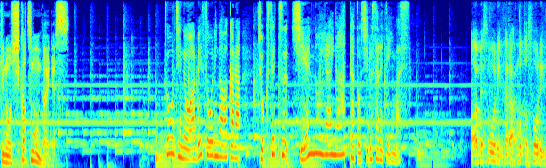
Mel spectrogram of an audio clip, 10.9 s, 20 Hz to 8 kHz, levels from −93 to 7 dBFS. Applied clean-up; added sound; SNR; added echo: none; Wind instrument, woodwind instrument; 20 dB; none.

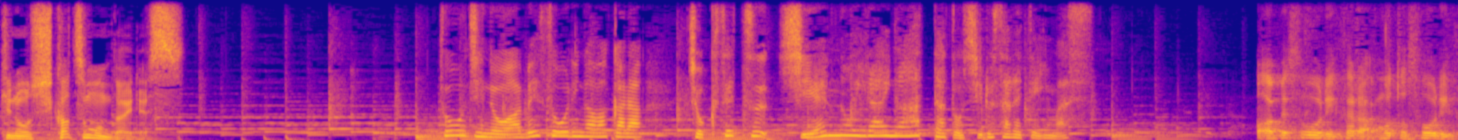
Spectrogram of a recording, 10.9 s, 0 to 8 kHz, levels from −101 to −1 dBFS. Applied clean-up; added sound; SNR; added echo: none; none; none; none.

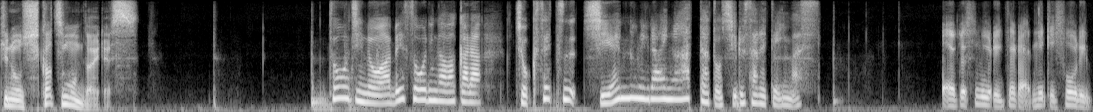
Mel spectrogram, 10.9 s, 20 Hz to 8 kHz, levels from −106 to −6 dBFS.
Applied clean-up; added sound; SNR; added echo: neural diffusion model UNIVERSE++.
